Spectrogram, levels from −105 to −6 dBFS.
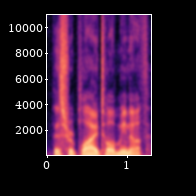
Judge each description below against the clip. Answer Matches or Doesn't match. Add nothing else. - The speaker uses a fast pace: Matches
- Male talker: Matches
